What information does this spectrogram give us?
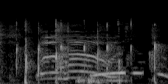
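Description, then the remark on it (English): A few sharp, scattered hand claps ring out over overlapping voices calling and cheering, the claps irregular rather than a steady rhythm. “It's like I give the episode number, we clap a little bit, and then we start to stagger after that.”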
